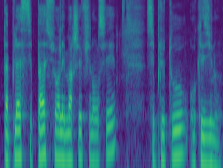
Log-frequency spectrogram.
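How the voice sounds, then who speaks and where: A man's voice: mid-range voice, fairly even intonation, a little fast, dark tone, no room sound, studio quality. A man from France, a guest in a casual interview, explaining things through examples with frequent restarts. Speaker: guest trader.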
